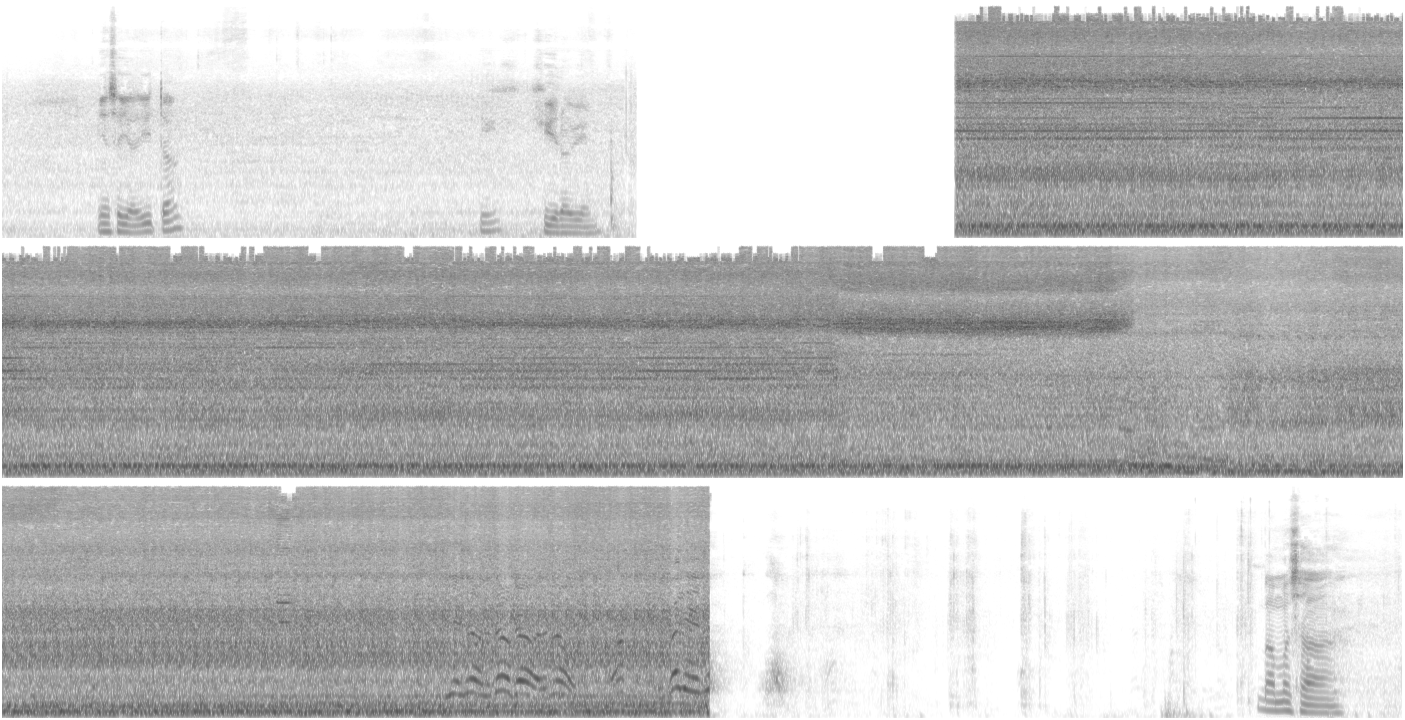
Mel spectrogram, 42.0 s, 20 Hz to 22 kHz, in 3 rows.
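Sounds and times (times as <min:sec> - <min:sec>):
excavator diesel engine running: 0:09.6 - 0:35.1.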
